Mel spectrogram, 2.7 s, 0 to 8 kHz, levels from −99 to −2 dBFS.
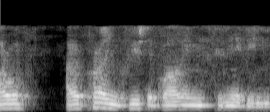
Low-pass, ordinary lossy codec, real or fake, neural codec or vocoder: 7.2 kHz; AAC, 16 kbps; fake; codec, 16 kHz, 4.8 kbps, FACodec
